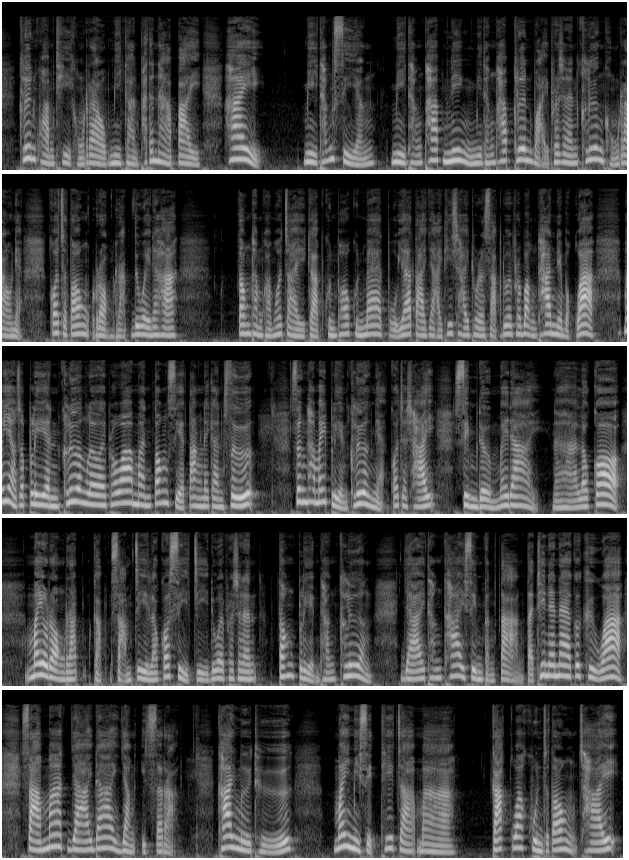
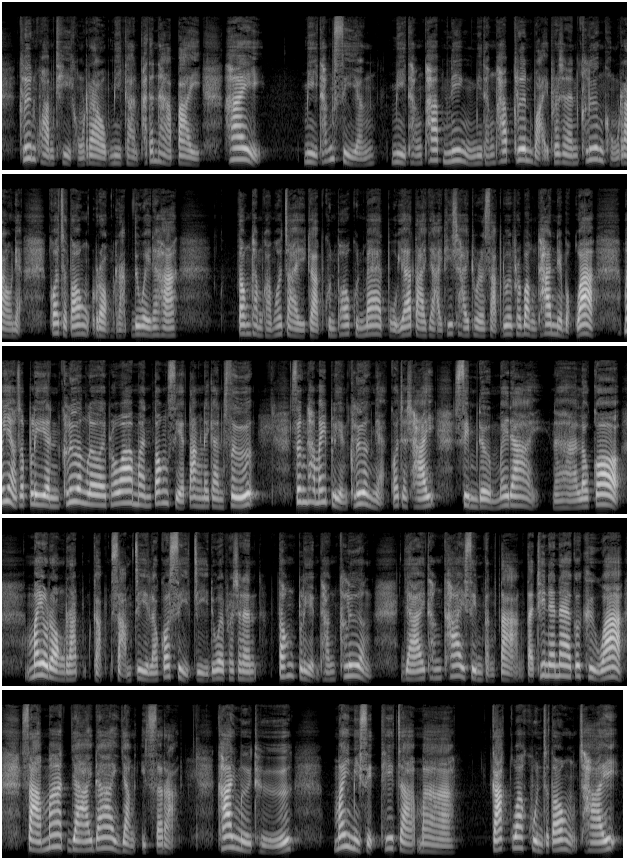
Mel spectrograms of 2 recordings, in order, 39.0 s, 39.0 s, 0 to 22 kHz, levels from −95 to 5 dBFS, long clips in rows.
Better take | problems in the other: first | thin; very; fading below 400 Hz

